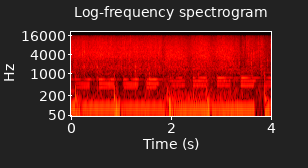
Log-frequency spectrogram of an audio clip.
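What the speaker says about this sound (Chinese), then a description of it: "再用锅里的底油爆香蒜末，下入洋葱，翻炒至变软变透明。" Minced garlic and onion sizzle steadily as they are stir-fried in hot oil in a wok, with a rhythmic music track playing prominently throughout.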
